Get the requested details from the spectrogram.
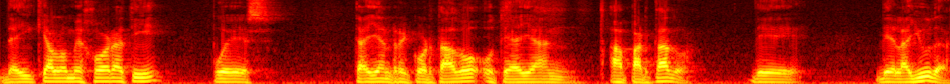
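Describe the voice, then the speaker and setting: A man with a dark, mellow tone talks at a fairly slow pace, his loudness very even and his intonation fairly even, with long, frequent pauses. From Torrent, Valencia, Spain; Valencia, Spain. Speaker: local politician; local party spokesman. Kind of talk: interview. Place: studio. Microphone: lapel.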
